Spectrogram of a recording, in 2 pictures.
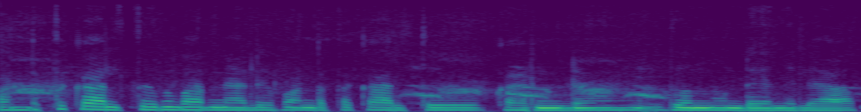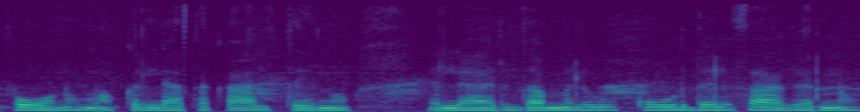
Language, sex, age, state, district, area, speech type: Malayalam, female, 45-60, Kerala, Malappuram, rural, spontaneous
